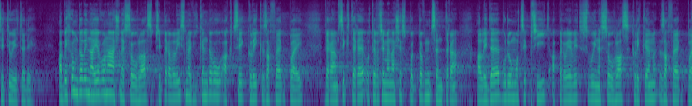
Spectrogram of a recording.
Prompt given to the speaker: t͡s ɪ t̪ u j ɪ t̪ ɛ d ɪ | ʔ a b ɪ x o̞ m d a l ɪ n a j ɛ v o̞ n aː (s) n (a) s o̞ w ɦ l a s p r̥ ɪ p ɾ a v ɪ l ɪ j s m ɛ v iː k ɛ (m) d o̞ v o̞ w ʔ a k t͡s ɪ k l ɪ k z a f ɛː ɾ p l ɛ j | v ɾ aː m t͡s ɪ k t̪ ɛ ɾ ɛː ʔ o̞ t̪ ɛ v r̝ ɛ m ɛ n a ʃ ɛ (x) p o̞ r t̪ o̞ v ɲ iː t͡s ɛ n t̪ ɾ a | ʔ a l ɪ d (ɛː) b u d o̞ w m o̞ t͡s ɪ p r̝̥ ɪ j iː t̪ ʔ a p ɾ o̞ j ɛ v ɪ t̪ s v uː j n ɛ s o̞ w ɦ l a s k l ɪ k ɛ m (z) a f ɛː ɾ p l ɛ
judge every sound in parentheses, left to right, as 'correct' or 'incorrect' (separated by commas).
incorrect, incorrect, incorrect, incorrect, correct, correct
